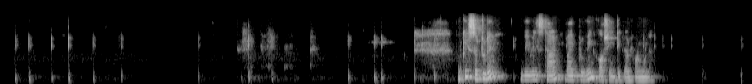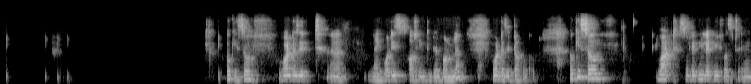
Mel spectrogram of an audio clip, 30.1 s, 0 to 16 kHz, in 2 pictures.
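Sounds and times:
stylus tapping on glass screen: 0:00.3 - 0:02.6, 0:07.0 - 0:07.8.

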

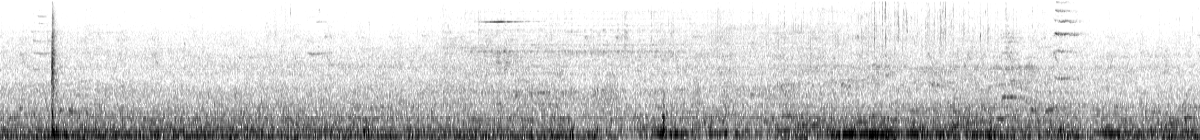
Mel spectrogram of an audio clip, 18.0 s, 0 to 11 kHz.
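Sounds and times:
faint voices: 0:00.0 - 0:18.0
traffic rumble: 0:00.0 - 0:18.0
sharp knock: 0:00.8 - 0:01.0.

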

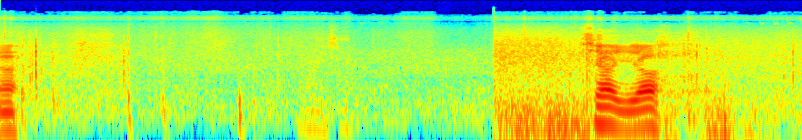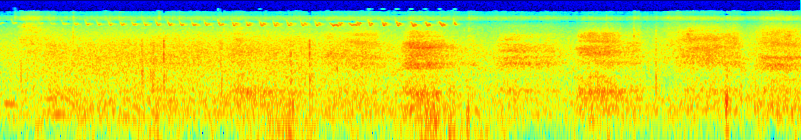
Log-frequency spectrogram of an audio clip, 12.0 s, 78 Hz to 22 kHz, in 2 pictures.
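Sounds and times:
light rain hissing: 0:01.4 - 0:10.0
person breathing hard: 0:07.7 - 0:12.0.

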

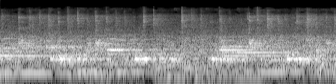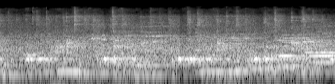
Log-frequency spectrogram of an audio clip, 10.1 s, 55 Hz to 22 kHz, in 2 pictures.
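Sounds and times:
salsa music over loudspeakers: 0:00.0 - 0:10.0.

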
